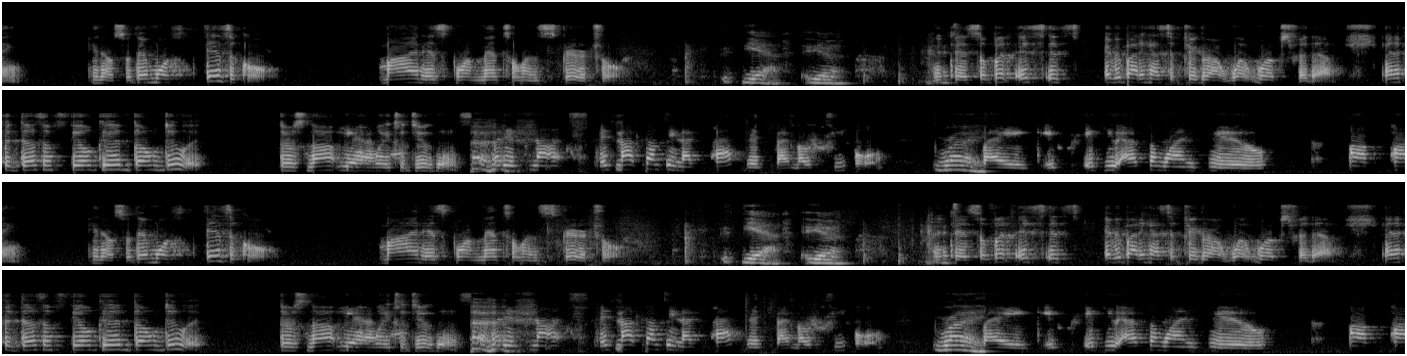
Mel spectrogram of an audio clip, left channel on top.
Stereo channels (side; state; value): both; normal; correlation 0.35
